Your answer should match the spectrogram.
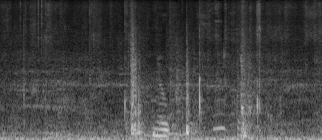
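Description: Light knocks of items being handled on a store shelf, a couple of short clicks about a second and a half in and again near three seconds, over a steady low background hum.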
